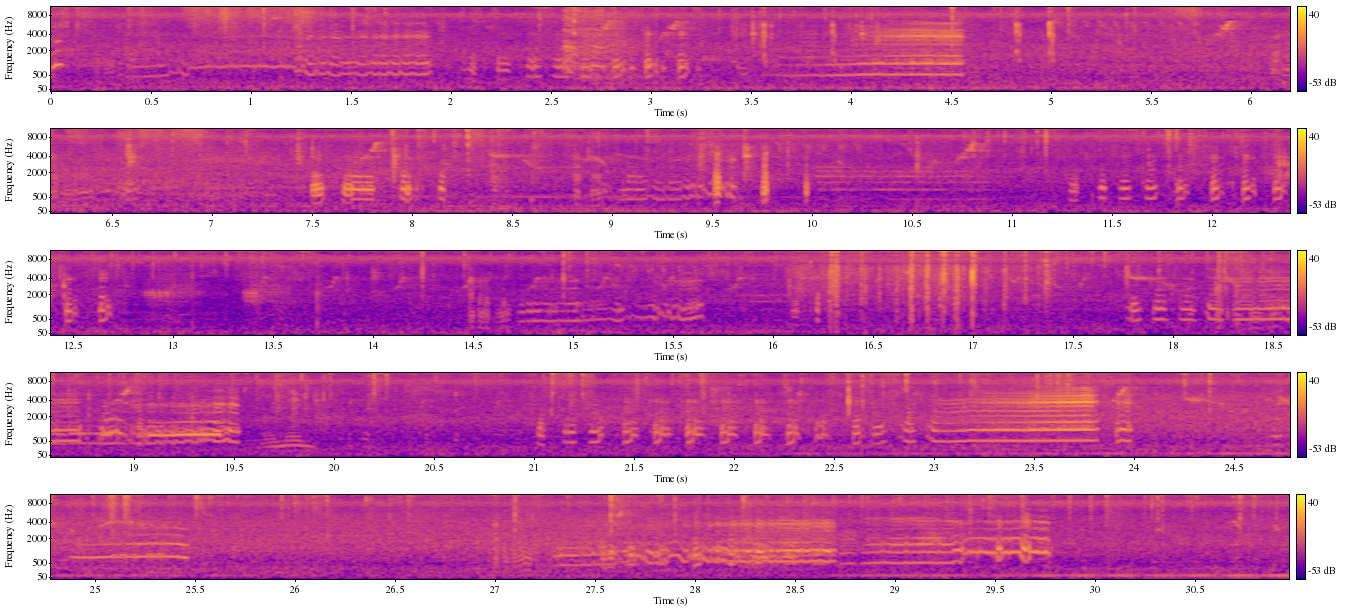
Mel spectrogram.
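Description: Several domestic hens clucking and calling, with quick runs of clucks and longer drawn-out calls through the whole stretch.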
